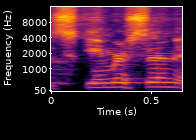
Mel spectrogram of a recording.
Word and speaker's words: Skemerson: Is that how you pronounce it? Skemerson in South African, Afrikaner? – Skemerson, yeah.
